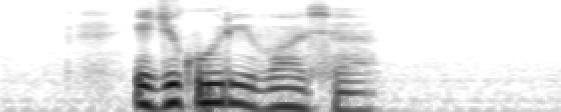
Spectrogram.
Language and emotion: Russian, angry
